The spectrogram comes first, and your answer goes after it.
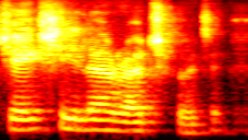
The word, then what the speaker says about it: Jai-Sheila Rajput: I'm hoping I'm pronouncing this correctly. Please pose your question. Sure, it's close enough. It's Jai-Sheila Rajput.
